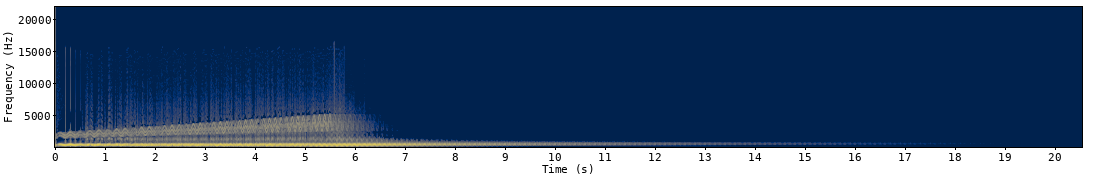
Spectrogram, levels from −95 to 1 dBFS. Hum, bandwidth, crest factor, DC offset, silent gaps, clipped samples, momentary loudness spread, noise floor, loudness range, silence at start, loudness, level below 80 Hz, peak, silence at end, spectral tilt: none; 5.4 kHz; 14 dB; under 0.1%; none; under 0.1%; 17 LU; under -90 dBFS; 18 LU; 0 s; -17 LUFS; -70 dBFS; -6 dBFS; 10.75 s; -6 dB/octave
